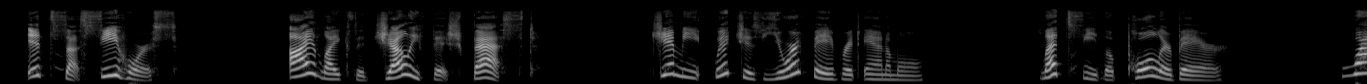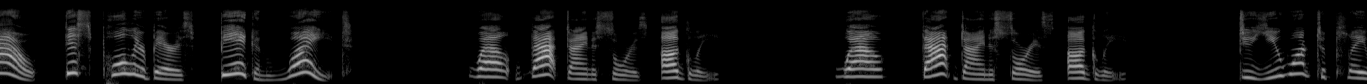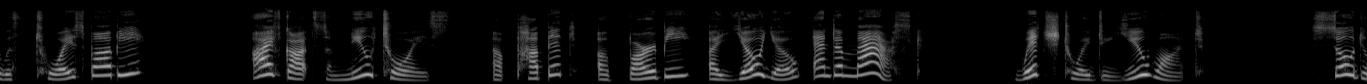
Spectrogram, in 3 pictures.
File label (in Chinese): 英文教学对话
